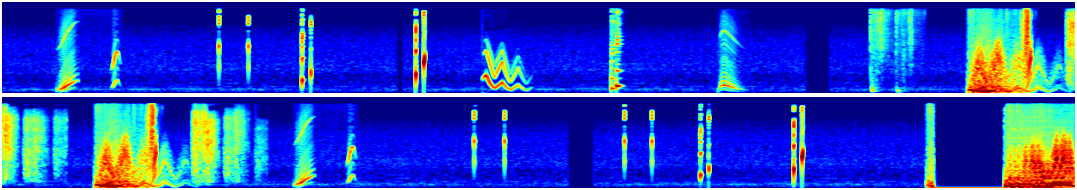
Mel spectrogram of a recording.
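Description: Short electronic blips and chirps sound as menu items are picked.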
